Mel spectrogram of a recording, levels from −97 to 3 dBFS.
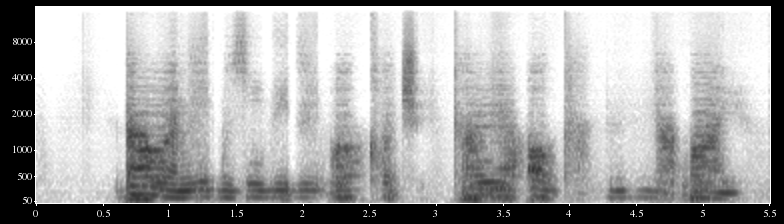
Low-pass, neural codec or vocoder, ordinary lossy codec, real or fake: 14.4 kHz; codec, 44.1 kHz, 0.9 kbps, DAC; none; fake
